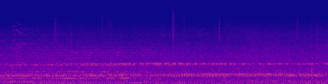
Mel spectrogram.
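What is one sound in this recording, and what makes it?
Footsteps walk slowly on concrete.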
